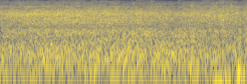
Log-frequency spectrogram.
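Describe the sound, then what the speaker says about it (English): Rough stormy ocean surf crashing on a beach during surf fishing, a dense loud wash of breaking waves mixed with wind buffeting the microphone, continuous and close with no speech. "I'm getting knocked over by this goddamn wave"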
